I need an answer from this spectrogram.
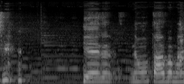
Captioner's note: laughter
